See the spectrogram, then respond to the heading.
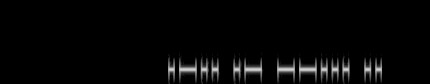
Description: Morse code, heard as a keyed tone, about 21 wpm, 700 Hz. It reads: LA7I
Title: DXCC-100 Call Signs - 4 Characters - Repeated 3x - 22wpm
